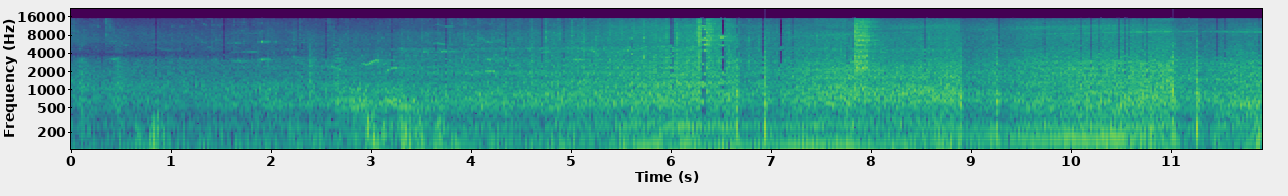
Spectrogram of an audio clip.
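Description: Siemens Desiro Classic diesel railcar passing close by, its engine drone growing louder as it draws level, with several sharp clicks in the second half as the wheels cross rail joints.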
